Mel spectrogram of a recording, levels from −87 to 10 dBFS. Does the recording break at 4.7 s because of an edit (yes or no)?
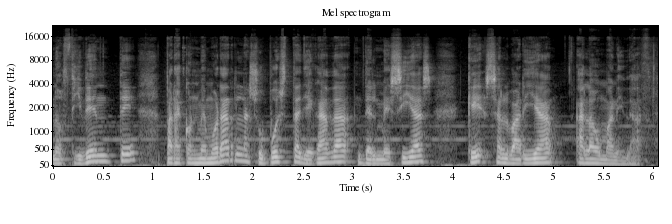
yes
